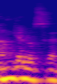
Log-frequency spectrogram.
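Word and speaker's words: ἄγγελος: 이렇게 되어 있는 건데, 요 G가 두 개 정도 있으면 두 개가 이렇게 그 감마 뒤에 여기 뭐 감마와 감마, 그다음에 카파, 뭐 키, 뭐 크시 이런 것들이 오면 이게 발음이 발음이 난다는 것이죠. 그러니까 안겔로스가 되겠죠.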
